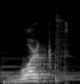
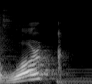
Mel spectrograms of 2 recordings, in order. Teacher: la D la vas a tener que hacer más fuerte, no puedes hacerla solo como una D, vas a tener que hacerla como una T, parecido a una T. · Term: una D tronada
